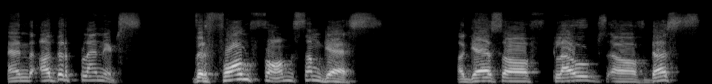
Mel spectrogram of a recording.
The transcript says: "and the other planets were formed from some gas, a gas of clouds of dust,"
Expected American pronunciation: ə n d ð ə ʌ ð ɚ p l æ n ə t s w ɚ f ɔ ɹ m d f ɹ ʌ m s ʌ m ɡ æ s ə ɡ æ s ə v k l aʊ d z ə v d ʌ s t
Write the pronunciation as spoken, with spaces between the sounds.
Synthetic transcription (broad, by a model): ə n d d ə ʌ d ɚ p l æ n ə t s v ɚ f ɔ ɹ m d f ɹ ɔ m s ʌ m ɡ æ s ə ɡ æ s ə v k l aʊ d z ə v d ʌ s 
